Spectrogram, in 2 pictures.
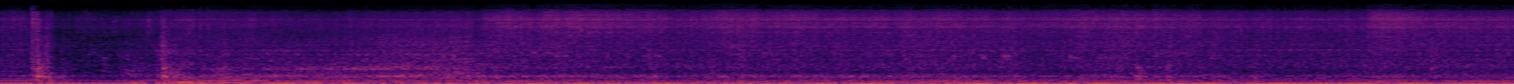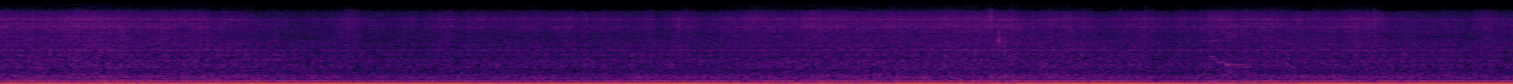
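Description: Rally car engine heard from inside the cabin. In the first few seconds it revs and settles as the car rolls forward, then it runs steadily at idle while the car waits at the stage start line.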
